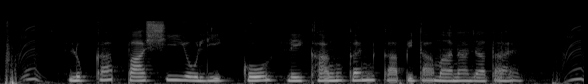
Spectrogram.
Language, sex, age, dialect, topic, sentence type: Hindi, male, 18-24, Garhwali, banking, statement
